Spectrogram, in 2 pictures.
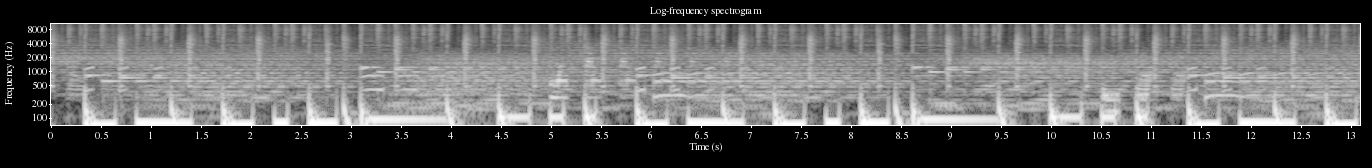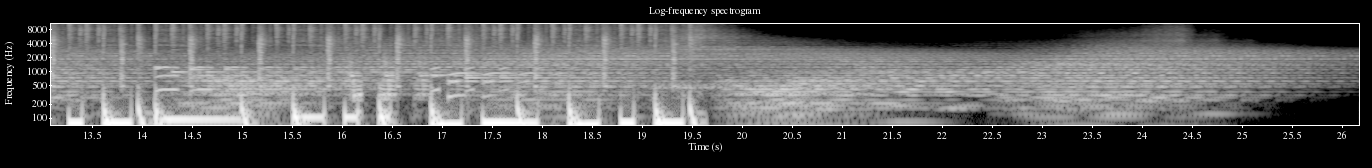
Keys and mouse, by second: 2.0 g, 6.3 Tab, 6.6 3, 6.7 click, 8.1 shift+click, 9.0 ctrl+g, 10.4 click, 11.6-13.0 shift+drag, 15.2 click, 16.1 click, 18.8 F3, 22.0 Down, 25.1 click, 25.6-26.1 drag.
